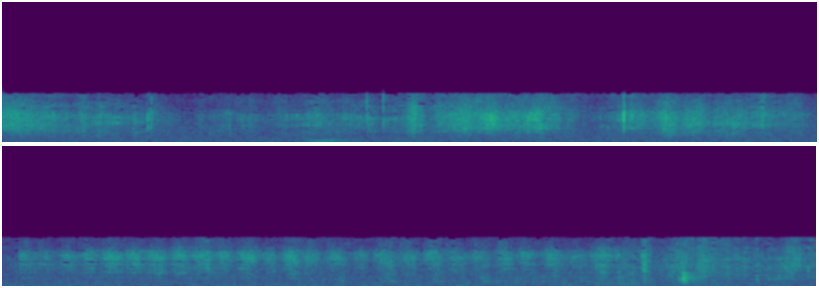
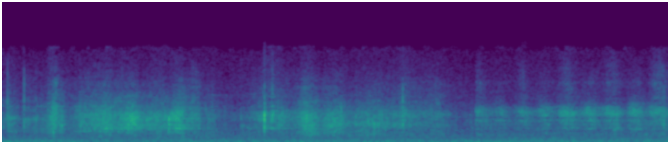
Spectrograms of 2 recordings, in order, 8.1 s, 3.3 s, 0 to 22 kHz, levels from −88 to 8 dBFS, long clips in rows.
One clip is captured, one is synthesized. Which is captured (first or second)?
first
